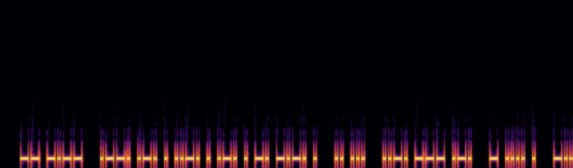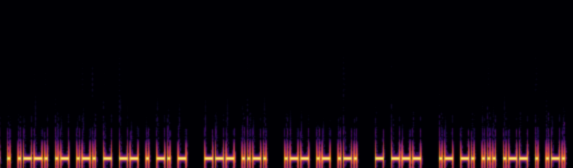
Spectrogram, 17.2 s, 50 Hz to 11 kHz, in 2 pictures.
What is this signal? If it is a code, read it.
Morse code, heard as a keyed tone, about 30 wpm, 700 Hz. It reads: MY PREFERENCE IS FOR THE DEPARTMENT OF WAR TO ANSWER
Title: Sentences from Top 1500 Words 30wpm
